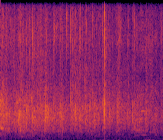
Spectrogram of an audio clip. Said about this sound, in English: Praise the Lord. That's a good place to clap.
